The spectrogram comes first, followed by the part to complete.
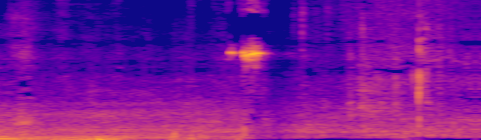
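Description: Latches on a sheet-metal electrical control box being worked with a screwdriver and the door pulled open. There is a dull bump about half a second in, then a short, sharp metallic click with a high squeak just past a second in.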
